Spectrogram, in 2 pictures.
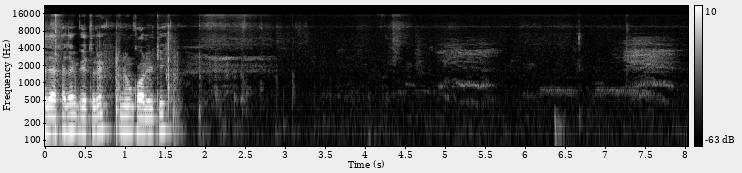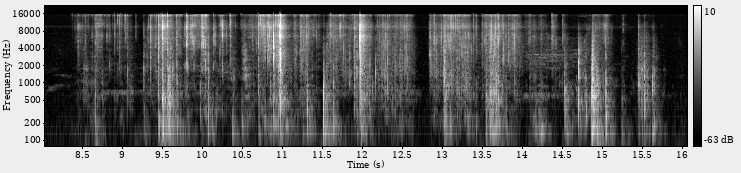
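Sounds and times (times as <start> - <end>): plastic wrap crinkling: 8.4 - 15.8
scissors slitting plastic: 8.5 - 15.7.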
